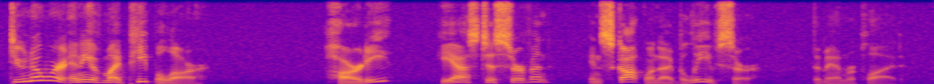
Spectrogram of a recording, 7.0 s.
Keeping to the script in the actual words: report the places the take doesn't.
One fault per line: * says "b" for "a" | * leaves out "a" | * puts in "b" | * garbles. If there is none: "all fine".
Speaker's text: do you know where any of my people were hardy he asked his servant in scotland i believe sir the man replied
* says "are" for "were"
